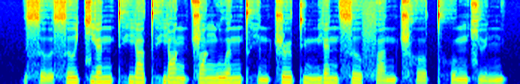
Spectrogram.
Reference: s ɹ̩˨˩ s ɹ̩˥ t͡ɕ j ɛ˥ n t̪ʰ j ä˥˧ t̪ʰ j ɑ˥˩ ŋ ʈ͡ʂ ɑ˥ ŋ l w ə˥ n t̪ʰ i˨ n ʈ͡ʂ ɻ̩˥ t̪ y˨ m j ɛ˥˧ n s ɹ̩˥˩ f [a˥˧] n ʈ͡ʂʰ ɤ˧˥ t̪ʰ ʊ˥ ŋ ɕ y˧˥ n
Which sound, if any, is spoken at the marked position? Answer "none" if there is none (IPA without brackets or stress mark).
a˧˥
